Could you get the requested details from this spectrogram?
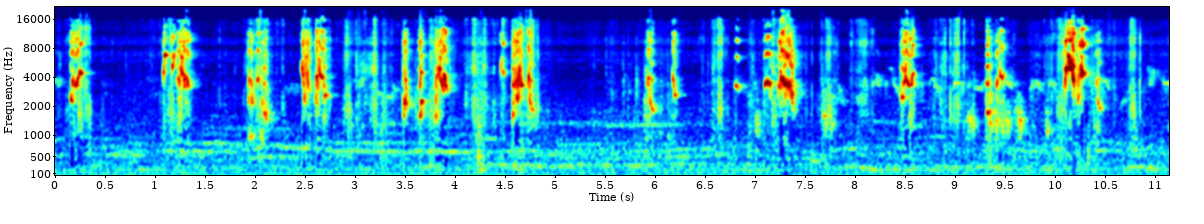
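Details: Nest-building female purple lovebird calling with a stream of piercing, raspy chirps, irregular single and paired notes, high and scratchy, with brief silences between bursts.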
